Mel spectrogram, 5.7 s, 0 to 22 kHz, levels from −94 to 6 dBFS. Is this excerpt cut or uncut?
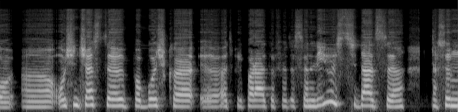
uncut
